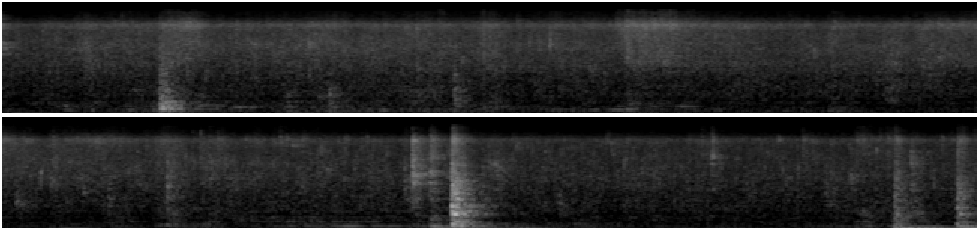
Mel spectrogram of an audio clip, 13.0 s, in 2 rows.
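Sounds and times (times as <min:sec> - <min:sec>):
food frying in hot oil: 0:00.0 - 0:13.0.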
